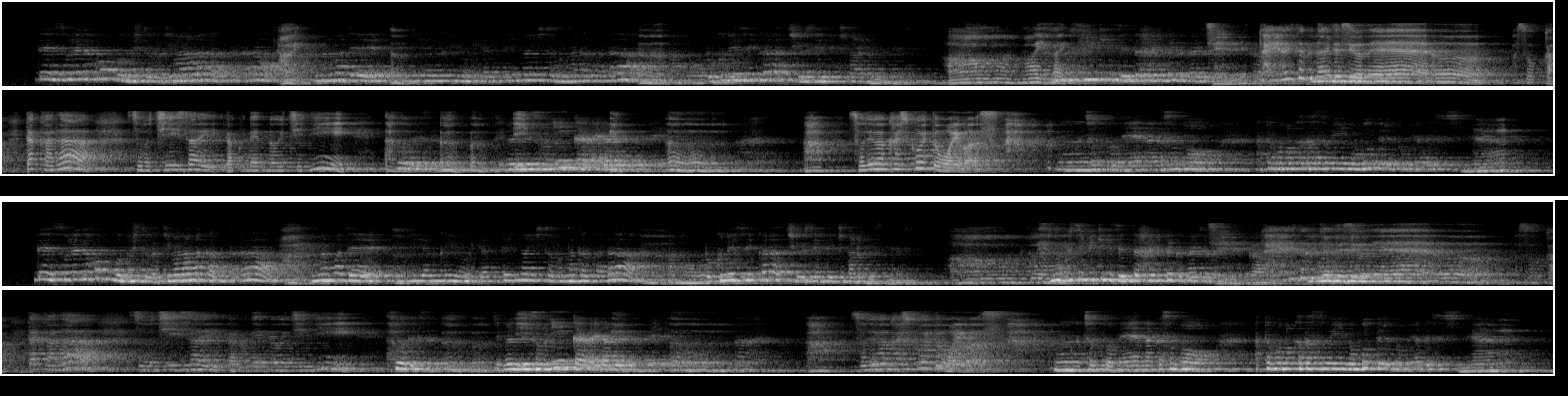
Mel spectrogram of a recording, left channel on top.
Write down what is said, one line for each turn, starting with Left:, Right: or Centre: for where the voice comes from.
Right: で、それで本部の人が決まらなかったら、
Left: はい、
Right: 今まで
Left: うん、
Right: PT 役員をやっていない人の中から、
Left: うん、
Right: あの、6年生から抽選で決まるんですね。
Left: ああ、
Right: だからそのくじ引きに絶対入りたくないじゃないですか。
Left: はいはい。絶対やりたくないですよね。
Right: <laughs>
Left: うん。あ、そっか。だから、その小さい学年のうちに、あの、
Right: そうです。
Left: うん、うん、
Right: 自分でその委員会は選べるので、
Left: いい、うん、うん、うん、うん
Right: はい。
Left: あ、それは賢いと思います。<laughs>
Right: うん、ちょっとね、なんかその、頭の片隅に残ってるのも嫌ですしね。
Left: うん。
